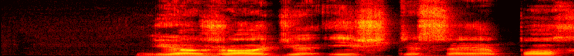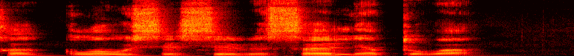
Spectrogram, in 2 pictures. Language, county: Lithuanian, Kaunas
